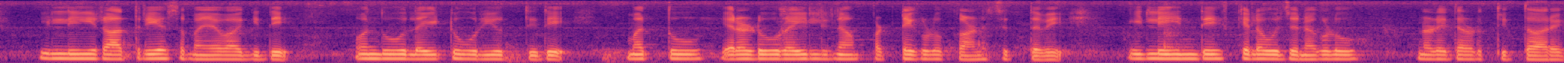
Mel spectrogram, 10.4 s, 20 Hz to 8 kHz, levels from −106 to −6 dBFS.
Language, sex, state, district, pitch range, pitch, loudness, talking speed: Kannada, female, Karnataka, Belgaum, 150-165 Hz, 155 Hz, -29 LUFS, 100 wpm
